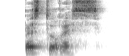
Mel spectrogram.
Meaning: female equivalent of pasteur
- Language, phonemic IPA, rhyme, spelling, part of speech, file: French, /pas.tɔ.ʁɛs/, -ɛs, pastoresse, noun, LL-Q150 (fra)-pastoresse.wav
